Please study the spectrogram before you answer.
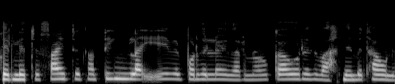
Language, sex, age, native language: Icelandic, female, 18-19, Icelandic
